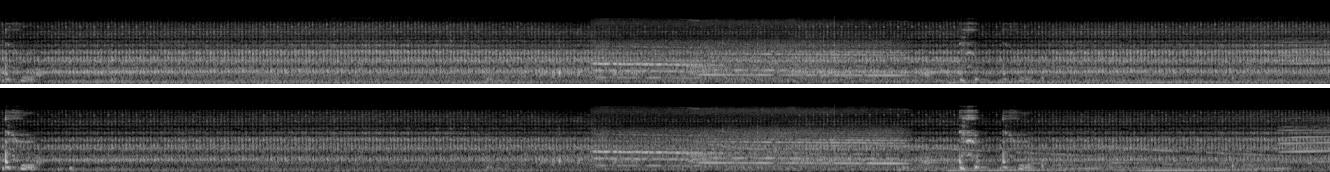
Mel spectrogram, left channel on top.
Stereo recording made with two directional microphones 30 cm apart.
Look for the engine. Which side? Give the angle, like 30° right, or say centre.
30° left.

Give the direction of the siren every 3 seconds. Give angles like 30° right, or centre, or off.
50° left, 30° left, 10° right, 30° right, 50° right.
